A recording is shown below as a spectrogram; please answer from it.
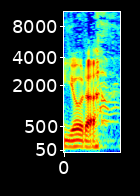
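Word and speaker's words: Joda: By the way, in that long list, there's a guy named Yoda. Spelled with a J, J-O-D-A, but it's like pronounced Yoda.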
